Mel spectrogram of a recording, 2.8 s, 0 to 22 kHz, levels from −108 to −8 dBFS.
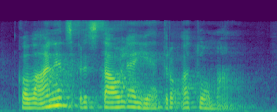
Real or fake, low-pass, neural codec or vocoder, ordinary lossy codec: fake; 9.9 kHz; vocoder, 22.05 kHz, 80 mel bands, Vocos; AAC, 48 kbps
